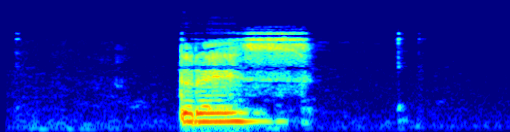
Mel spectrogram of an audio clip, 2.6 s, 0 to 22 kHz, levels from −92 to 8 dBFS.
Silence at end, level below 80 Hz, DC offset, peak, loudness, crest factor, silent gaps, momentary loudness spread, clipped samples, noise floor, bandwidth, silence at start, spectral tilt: 1 s; -68 dBFS; under 0.1%; -2 dBFS; -17 LUFS; 20 dB; none; 12 LU; under 0.1%; -72 dBFS; 9.4 kHz; 0.9 s; -2.5 dB/octave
